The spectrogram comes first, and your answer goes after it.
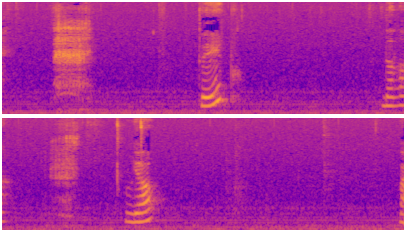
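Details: A talkative female Maine Coon cat (Felis catus), recovering from pneumonia, gives short, rising meows while a person murmurs softly nearby.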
